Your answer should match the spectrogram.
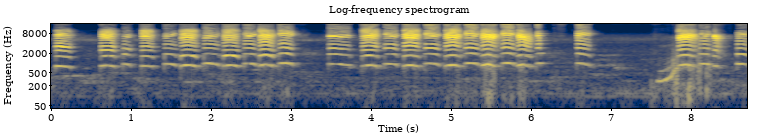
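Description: Rubber squeaky toy squeezed over and over in quick succession, about three squeaks a second, each squeak rising and falling in pitch. There is a short break about three seconds in, and one last squeak a little after the run ends.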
